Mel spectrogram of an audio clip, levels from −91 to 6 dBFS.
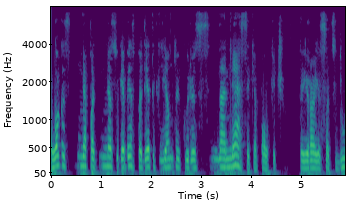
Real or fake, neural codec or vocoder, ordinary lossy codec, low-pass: fake; vocoder, 44.1 kHz, 128 mel bands every 256 samples, BigVGAN v2; MP3, 48 kbps; 7.2 kHz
